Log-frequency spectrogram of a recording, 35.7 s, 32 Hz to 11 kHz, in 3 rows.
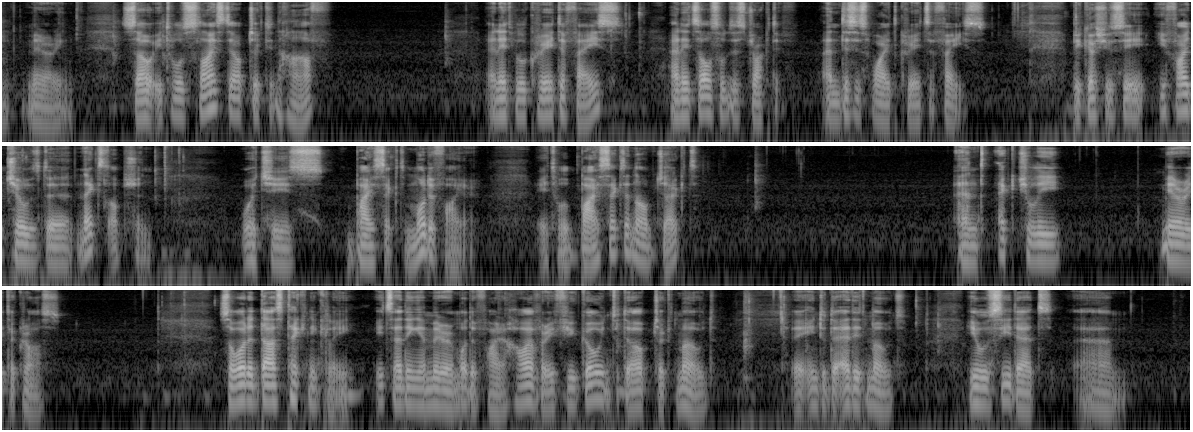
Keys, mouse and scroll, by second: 0.7 scroll up 3, 1.1 shift+middle click, 1.6 middle click, 2.9-3.9 scroll down 3, 4.4 middle click, 6.1 ctrl+`, 10.4 scroll down 2, 10.7 ctrl+z, 12.9 middle click, 13.5 alt+x, 14.6 click, 17.6 click, 18.5 middle click, 18.9-19.4 scroll up 2, 19.4 middle click, 25.5 ctrl+`, 29.2 Tab, 29.9 middle click, 30.8 scroll up 2, 31.1 Tab, 31.8 shift+middle click, 32.1-32.5 scroll up 2, 32.5 middle click, 33.1 shift+middle click, 33.6 middle click.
